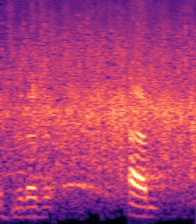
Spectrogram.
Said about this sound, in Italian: So hypothetically, a great opera to begin the year with would be La Bohème. It's true. An opera that we haven't done in almost a decade here. You can applaud.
